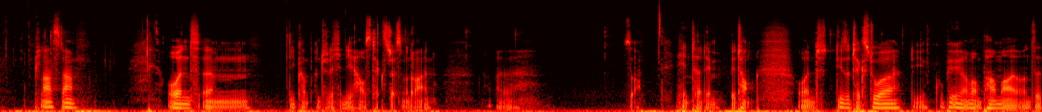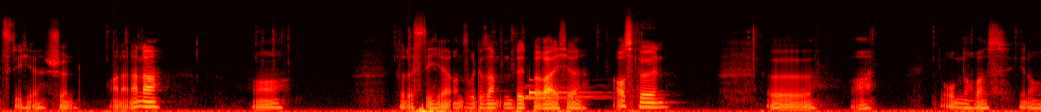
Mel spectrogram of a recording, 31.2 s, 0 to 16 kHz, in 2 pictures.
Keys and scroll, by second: 23.3 alt+x.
